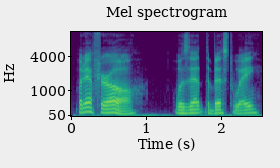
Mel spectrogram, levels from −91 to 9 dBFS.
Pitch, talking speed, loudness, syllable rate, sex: 130 Hz, 190 wpm, -15 LUFS, 4.4 syllables/s, male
